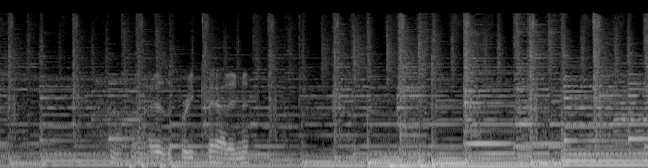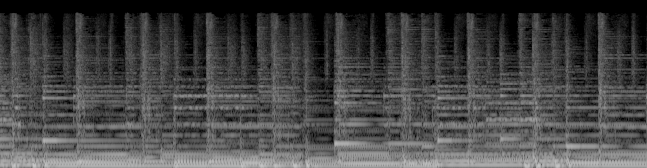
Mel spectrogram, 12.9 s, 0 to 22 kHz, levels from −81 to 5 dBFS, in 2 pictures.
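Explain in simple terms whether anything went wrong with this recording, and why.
Nothing went wrong that I could hear; listening closely, nothing in this audio stood out as a problem.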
